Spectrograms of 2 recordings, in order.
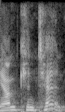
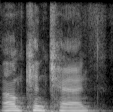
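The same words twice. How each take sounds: First: It sounds happy and upbeat. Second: It sounds resigned, like settling.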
